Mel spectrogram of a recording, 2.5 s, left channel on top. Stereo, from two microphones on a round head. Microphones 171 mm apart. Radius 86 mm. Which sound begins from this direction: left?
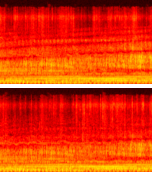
A helicopter, at 0.0 s.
